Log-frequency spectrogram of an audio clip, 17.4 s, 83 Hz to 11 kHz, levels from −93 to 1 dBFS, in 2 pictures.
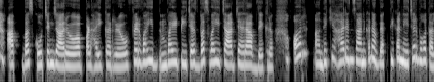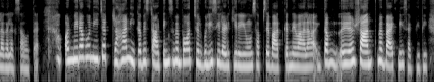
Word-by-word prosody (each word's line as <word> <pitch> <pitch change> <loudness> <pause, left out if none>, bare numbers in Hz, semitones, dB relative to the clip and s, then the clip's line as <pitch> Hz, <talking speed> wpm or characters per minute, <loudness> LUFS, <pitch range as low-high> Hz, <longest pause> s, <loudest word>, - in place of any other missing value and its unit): आप 245 0 +2 0.2
बस 260 +1 -2
कोचिंग 250 +2 +1
जा 220 -4 +4
रहे 225 +1 +1
हो 220 0 +2
आप 220 - -19
पढ़ाई 215 -1 -3
कर 230 -2 -3
रहे 210 0 -3
हो 215 +2 -1
फ़िर 280 -1 0
वही 295 +2 +2 0.2
वही 265 +4 +1
टीचर्स 255 +1 0
बस 285 +1 0
वही 275 +1 +1
4 235 -2 +3
चेहरा 235 -3 +1
आप 230 - +1
देख 195 +3 -7
रहे 215 -1 -6 0.3
हो। 305 - -9 0.2
और 405 +3 +1 0.3
अ, 255 - -3
देखिए 270 +7 -3
हर 285 +2 -2
इंसान 305 -3 +1
का 315 +4 -5
ना 335 - +3
व्यक्ति 255 +4 -4
का 330 - -1
नेचर 300 +4 +3
बहुत 295 -4 -1
अलग-अलग 200 -2 -3
सा - - -11
होता 185 -1 -12
है 335 -2 -12
और - - +3
मेरा 325 +3 +4
वो 365 +1 -2
नेचर 345 +1 +1 0.2
रहा 300 +3 +2
नहीं 325 -4 +4
कभी 270 +2 0
स्टार्टिंग 265 0 +1
से 285 0 -4
मैं 295 -1 +4
बहुत 285 +1 0
चुलबुली 245 -1 0
सी 275 -1 -2
लड़की 235 -1 -2
रही 225 -1 -1
हूँ 220 +1 -2
सबसे 230 0 -5
बात 200 -1 -1
करने 215 0 -2
वाला 210 0 -1
एकदम 265 +4 -1 0.4
अ, - - +4
शांत 255 -1 +7
मैं 290 -4 +2
बैठ 225 -3 +3
नहीं 240 0 -3
सकती 200 -2 -13
थी 210 +1 -11
255 Hz, 230 wpm, -19 LUFS, 225-285 Hz, 0.4 s, शांत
